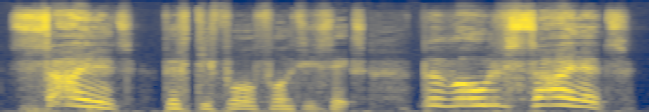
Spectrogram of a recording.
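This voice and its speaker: A man voicing a gruff, volatile old sailor turned jailer in an audiobook, with a stage pirate accent and blustering, exclamatory delivery. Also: extremely high pitch, very animated, normal speed, dry recording, pitched above the performer's own voice, full character voice. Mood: barking.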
